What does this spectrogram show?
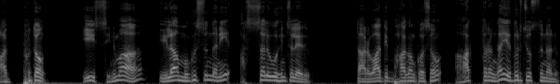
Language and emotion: Telugu, surprised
